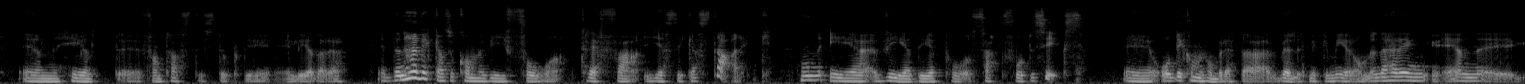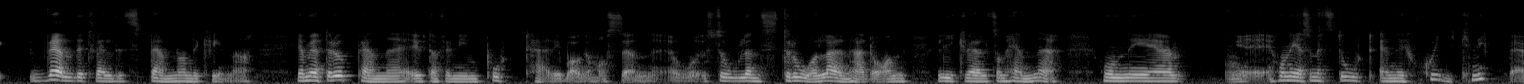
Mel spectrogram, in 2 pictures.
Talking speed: 130 wpm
